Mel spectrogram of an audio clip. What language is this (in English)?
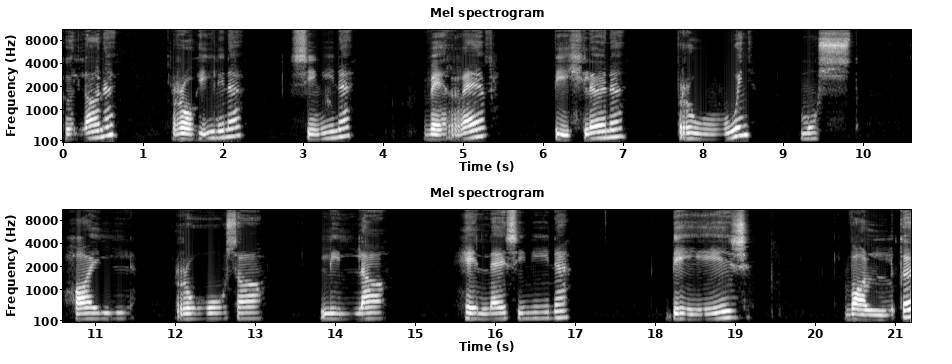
Võro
